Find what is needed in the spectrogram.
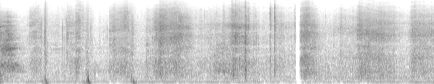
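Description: Footsteps crunching through dry fallen leaves at a walking pace, a crunch every half to three-quarters of a second.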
